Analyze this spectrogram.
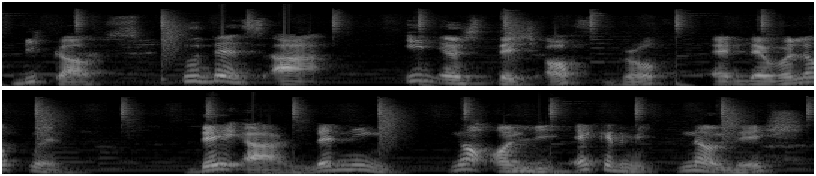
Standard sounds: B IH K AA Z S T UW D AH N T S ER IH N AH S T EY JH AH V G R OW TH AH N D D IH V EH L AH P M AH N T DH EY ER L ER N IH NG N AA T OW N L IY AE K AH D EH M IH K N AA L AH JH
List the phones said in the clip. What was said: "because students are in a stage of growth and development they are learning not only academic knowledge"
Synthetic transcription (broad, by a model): B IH K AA S T UW D AH N T S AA IH N AH S T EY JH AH F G R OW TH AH N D D IH V EH L AH P M AH N T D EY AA L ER N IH NG N AA T OW N L IY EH K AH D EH M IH K N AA L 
